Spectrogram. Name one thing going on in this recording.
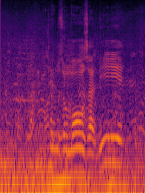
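A man speaks close by in a lively voice.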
